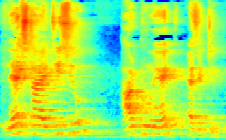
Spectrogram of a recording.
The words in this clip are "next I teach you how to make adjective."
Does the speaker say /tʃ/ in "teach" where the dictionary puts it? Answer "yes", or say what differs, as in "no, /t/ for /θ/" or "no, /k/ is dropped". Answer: no, /ʃ/ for /tʃ/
